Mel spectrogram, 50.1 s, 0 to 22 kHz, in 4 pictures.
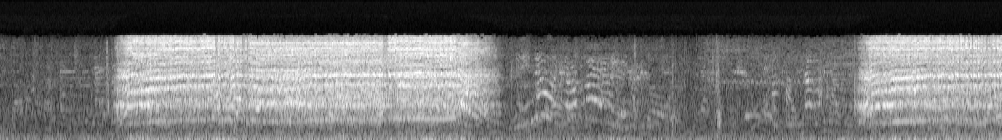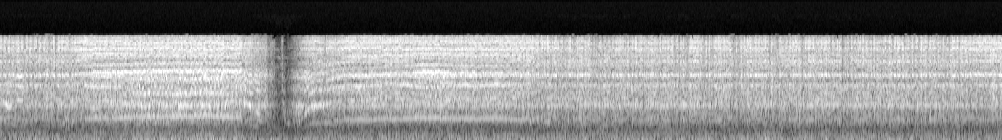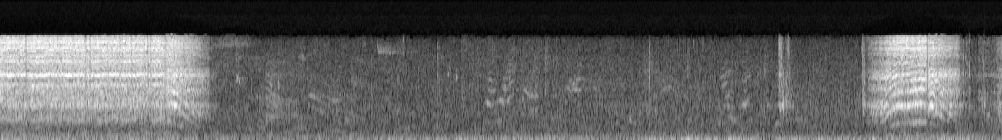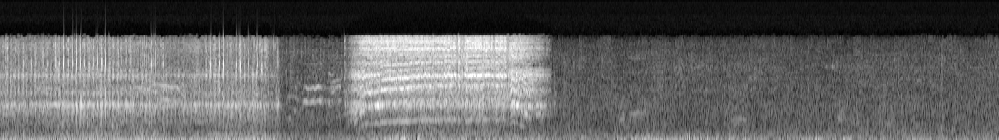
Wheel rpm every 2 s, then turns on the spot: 30, 150, 150, 10, 0, 70, 160, 140, 120, 160, 160, 160, 160, 100, 0, 0, 0, 0, 40, 30, 20, 130, 10, 0, 0.
36-42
